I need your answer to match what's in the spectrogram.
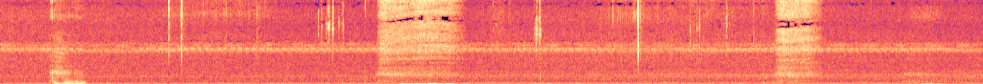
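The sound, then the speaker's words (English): A honey Backwood cigar being smoked: three hissing draws spaced a few seconds apart, each with a soft, faint crackle and a few sharp tiny pops, over a steady low background hum. No one speaks. “Every time I hit that motherfucker, it sound like a log burning.”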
